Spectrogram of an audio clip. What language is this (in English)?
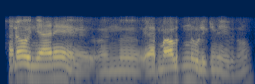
Malayalam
